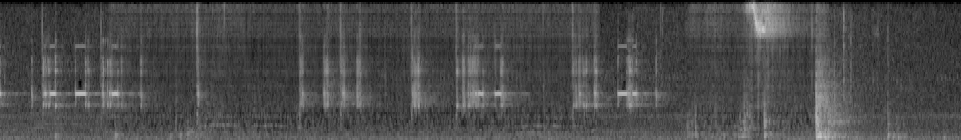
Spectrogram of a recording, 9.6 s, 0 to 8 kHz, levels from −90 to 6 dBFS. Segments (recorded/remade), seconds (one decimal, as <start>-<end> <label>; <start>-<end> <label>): 0.0-1.1 recorded; 1.1-6.0 remade; 6.0-6.9 recorded; 6.9-8.3 remade; 8.3-9.6 recorded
